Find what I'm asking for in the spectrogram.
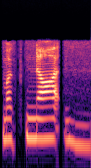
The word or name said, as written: McNaughton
